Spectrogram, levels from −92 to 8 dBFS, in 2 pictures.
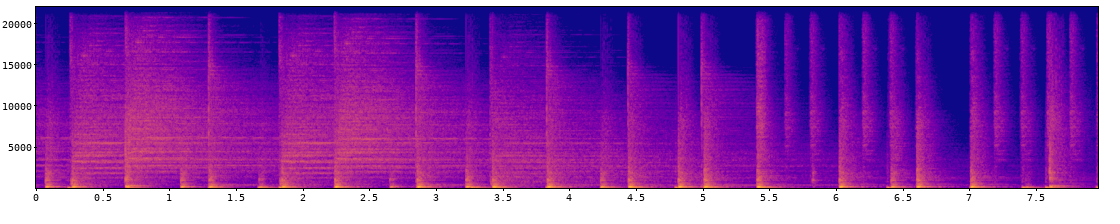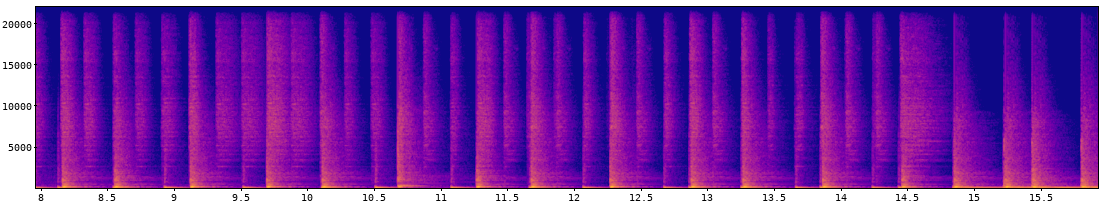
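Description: Nothing in this music clip calls for a fault report: no event in it stands out as a technical problem.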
